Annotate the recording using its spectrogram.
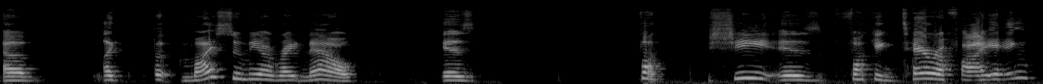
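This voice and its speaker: Slow-talking woman in casual gaming chat. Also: medium pitch. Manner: slow, thoughtful, hesitant with ums. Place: home streaming setup.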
